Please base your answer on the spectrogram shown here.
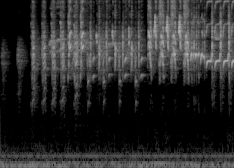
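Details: Hooded siskin song for stimulating a captive bird: after a soft opening note, a run of sharp high chips builds into dense buzzy twittering and warbles that grow louder toward the end.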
